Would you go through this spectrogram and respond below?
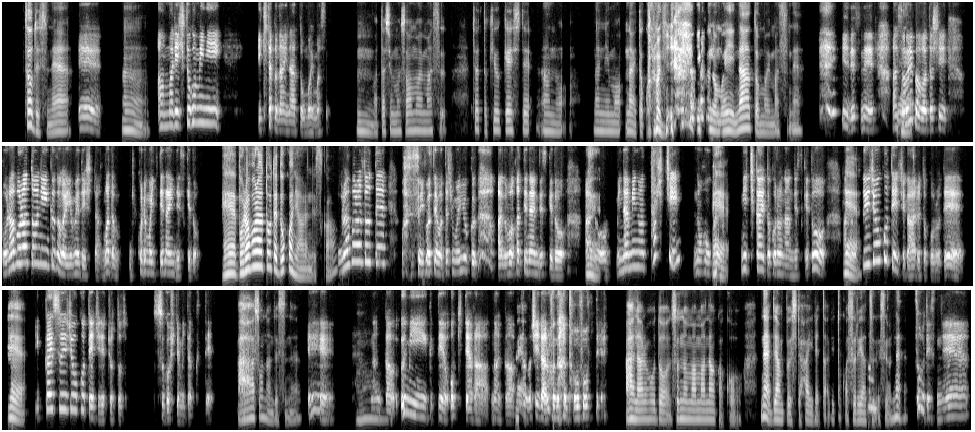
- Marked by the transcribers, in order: tapping; laughing while speaking: "ないところに"; laugh; laughing while speaking: "楽しいだろうなと思って"
- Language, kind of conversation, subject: Japanese, unstructured, 旅行で訪れてみたい国や場所はありますか？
